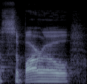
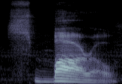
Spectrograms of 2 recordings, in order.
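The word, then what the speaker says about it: Sbarro: They put in empathetic schwa, Sabaro, or they make this into like a Z and Zbaro, but they don't say Sparrow.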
